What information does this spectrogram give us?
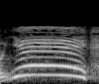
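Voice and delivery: high, loud squeal of celebration; cheering. Acted. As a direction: whoop it up for a baby's small triumph. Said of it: "And you go".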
